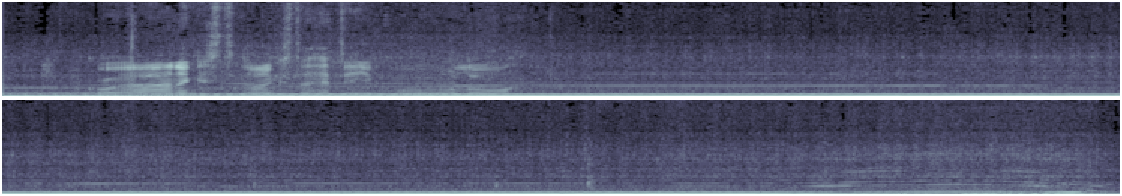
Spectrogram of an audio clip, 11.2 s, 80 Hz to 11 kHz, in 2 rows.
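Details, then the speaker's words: Fiat Punto with AMR500 supercharger, throttle body moved in front of supercharger, supercharger oil changed to 85W-140: engine drone with whine bending with revs; idle jumps badly and something rattles, part unknown, supercharger very hot, silicone hoses collapsed. "It isn't working properly, idle is jumping badly and I can hear disturbing noise Something is rattling badly, not sure which part it is yet"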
